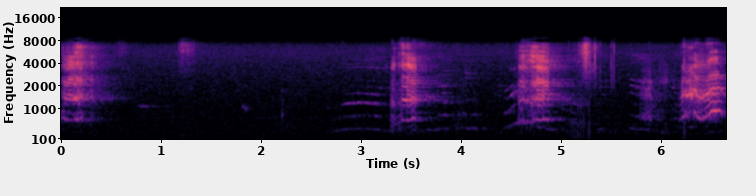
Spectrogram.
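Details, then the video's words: A talking rainbow lorikeet repeats a raspy, speech-like "hello" in four short bursts about every one and a half seconds, with quiet background hiss between. "Talking bird...Hello hello sooky rainbow lorikeet"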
